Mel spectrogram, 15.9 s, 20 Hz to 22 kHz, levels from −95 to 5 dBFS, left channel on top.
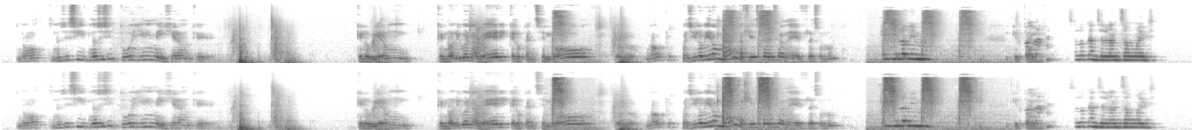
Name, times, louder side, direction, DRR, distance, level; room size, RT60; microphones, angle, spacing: voice 1, 0.2-2.8 4.8-5.5 5.8-7.9 8.2-11.1 13.4-14.0, left 2 dB, 30° left, 1.0 m, -39 dB
sound 1, 1.4-4.1 4.9-5.3 5.6-5.8 6.3-6.6 7.5-8.9 10.7-10.8 11.2-11.3 12.4-12.9 13.2-13.3 13.6-13.8, left 2 dB, 75° left, 1.3 m, -41 dB
sound 2, 7.3-7.9 9.5-10.6 11.5-13.4, right 9 dB, 60° right, 1.0 m, -33 dB
voice 2, 11.8-12.5 13.8-13.9 14.3-15.4, left 2 dB, 55° left, 0.8 m, -34 dB
6.5 x 5.4 x 4.9 m
head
